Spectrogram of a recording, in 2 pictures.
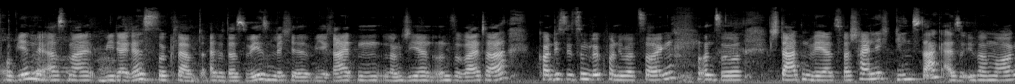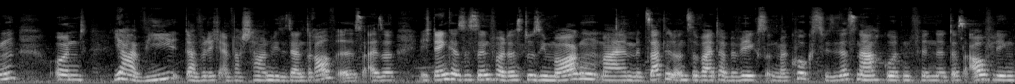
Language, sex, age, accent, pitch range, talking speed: German, female, 20-39, German, 180-205 Hz, 215 wpm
